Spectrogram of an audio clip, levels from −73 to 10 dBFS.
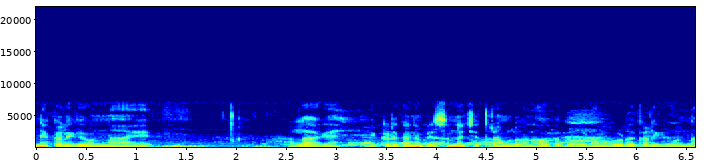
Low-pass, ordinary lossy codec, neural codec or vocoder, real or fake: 7.2 kHz; none; none; real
